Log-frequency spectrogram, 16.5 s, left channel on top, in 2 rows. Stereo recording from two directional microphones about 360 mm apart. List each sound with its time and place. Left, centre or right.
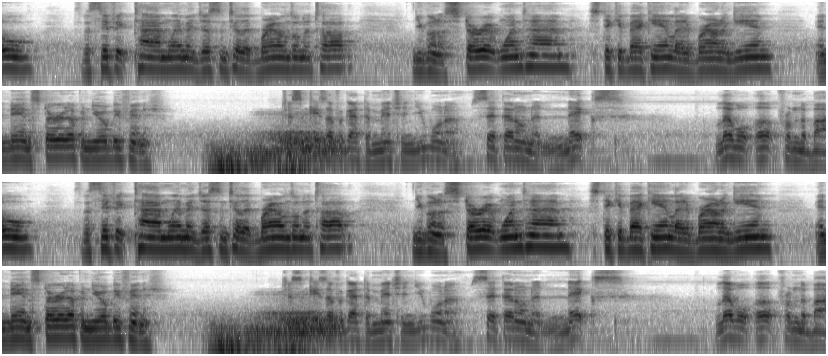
0.8 s speech: centre
4.1 s speech: centre
11.0 s speech: centre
